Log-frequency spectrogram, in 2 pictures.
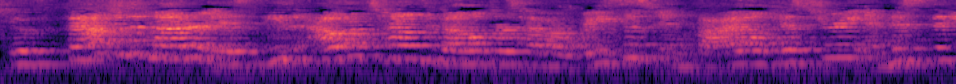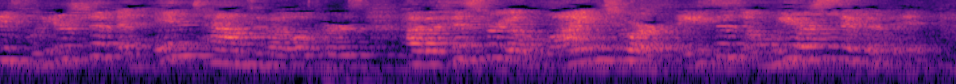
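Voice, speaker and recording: A woman giving a forceful, accusatory public comment in a city council chamber. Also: sits high, animated, fast talker, hardly any pauses, slight background noise. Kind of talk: impassioned public comment speech. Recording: echoey hall from far off.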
